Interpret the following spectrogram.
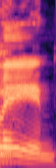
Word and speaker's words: Laine: call me Patrick's sister L Lane pronounced lane lane so Jasmine Lane's with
